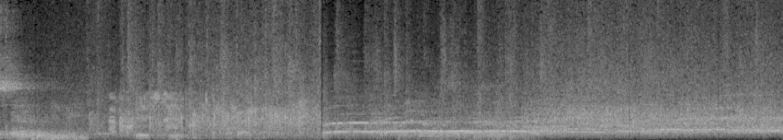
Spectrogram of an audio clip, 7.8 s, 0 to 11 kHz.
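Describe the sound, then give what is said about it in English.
A crowd bursts into loud, sustained applause and cheering, with excited shouts and whoops rising over steady clapping that continues throughout, as a Falcon 9 first stage successfully lands on a drone ship about 300 kilometers off the coast of Florida. “And as you can hear from the applause, the first stage has successfully landed on Of Course I Still Love You.”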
